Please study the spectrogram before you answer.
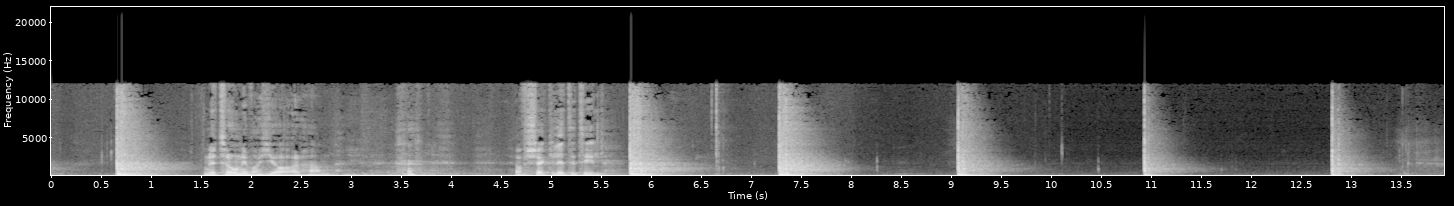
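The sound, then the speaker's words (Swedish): Knocking imitates constant construction hammering: several loud, separate thuds with sharp attacks and short decays, spaced irregularly and slowing toward the end. A man speaks between the early knocks. “Och vissa dagar då jag sitter hemma och arbetar med till exempel en sån här predikan så kan man höra ett ständigt hamrande som låter ungefär så här.”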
